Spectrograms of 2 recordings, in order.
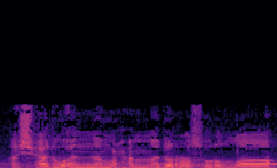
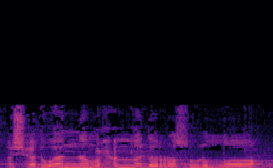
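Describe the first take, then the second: Both takes have the same delivery.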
